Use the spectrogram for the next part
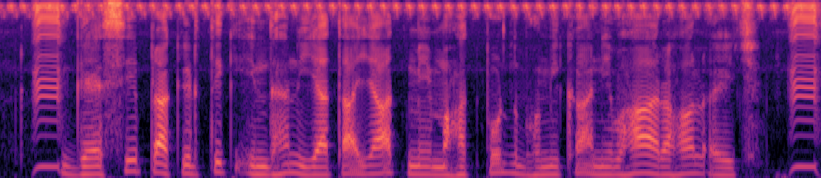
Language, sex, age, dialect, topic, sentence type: Maithili, male, 25-30, Southern/Standard, agriculture, statement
